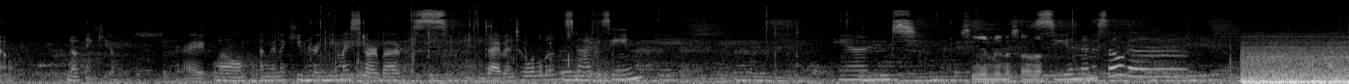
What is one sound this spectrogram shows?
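A young woman talks casually, close to the microphone.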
